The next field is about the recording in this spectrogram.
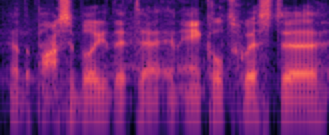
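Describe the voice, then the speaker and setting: A man's voice: on the low side, fairly even intonation. Man calling hockey over rink noise. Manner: halting, pausing mid-phrase. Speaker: play-by-play hockey commentator. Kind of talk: live sports commentary. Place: indoor ice rink. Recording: noisy arena, live stream.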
